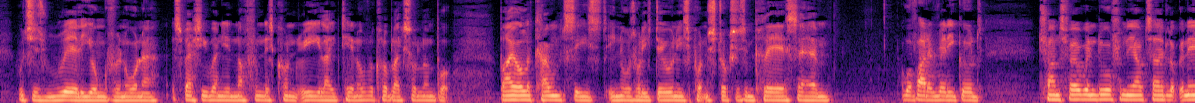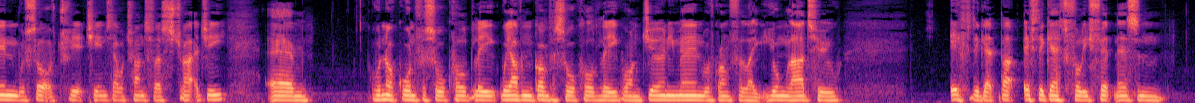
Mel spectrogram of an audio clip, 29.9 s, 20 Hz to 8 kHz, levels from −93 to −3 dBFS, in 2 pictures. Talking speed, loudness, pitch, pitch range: 180 wpm, -20 LUFS, 115 Hz, 110-125 Hz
